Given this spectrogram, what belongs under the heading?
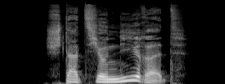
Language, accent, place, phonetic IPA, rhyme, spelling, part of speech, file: German, Germany, Berlin, [ʃtat͡si̯oˈniːʁət], -iːʁət, stationieret, verb, De-stationieret.ogg
- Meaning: second-person plural subjunctive I of stationieren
